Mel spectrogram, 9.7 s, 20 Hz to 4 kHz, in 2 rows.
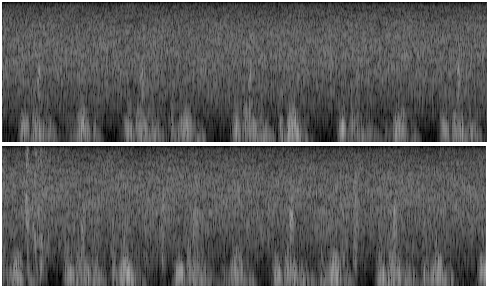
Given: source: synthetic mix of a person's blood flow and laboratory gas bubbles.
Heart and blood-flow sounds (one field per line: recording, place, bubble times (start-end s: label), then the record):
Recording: Doppler ultrasound of blood flow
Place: precordium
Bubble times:
5.07-5.36 s: bubbles
5.45-5.53 s: bubbles
5.71-5.84 s: bubbles
From the record:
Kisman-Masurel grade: 221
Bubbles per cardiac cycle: several, 3 to 8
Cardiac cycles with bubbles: 10 to 50%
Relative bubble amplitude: barely perceptible (0.100 to 0.250)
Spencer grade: 2 (many but less than half of the cardiac periods contain bubble signals, singularly or in groups)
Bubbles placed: only in the low amplitude regions of the cardiac cycle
